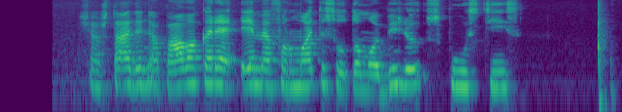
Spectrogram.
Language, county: Lithuanian, Panevėžys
